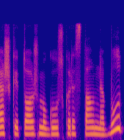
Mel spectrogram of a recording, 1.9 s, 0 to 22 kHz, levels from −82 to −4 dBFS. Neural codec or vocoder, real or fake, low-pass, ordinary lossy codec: codec, 24 kHz, 0.9 kbps, WavTokenizer, large speech release; fake; 10.8 kHz; MP3, 96 kbps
